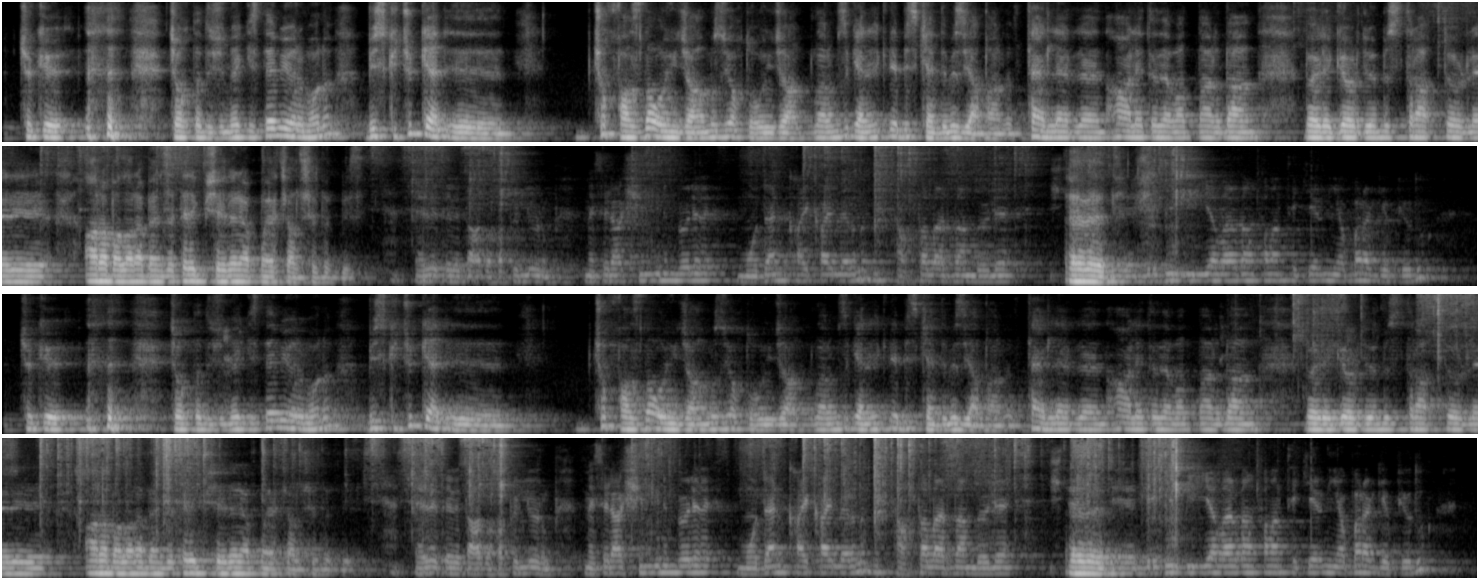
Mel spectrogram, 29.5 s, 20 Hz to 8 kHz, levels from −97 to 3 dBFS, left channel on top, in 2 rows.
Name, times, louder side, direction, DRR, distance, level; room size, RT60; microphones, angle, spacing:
voice 1, 0.2-5.1 5.7-18.3 25.4-25.9, left 4 dB, 80° left, 0.4 m, -29 dB
sound 1, 12.6-12.7 12.9-13.6 14.1-16.9 17.4-17.9 18.2-19.9 21.0-21.5 21.9-26.6 27.3-27.4 27.8-27.9, right 15 dB, 90° right, 0.5 m, -38 dB
voice 2, 18.6-29.1, right 3 dB, 45° right, 0.6 m, -44 dB
9.4 x 8.4 x 8.4 m
head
